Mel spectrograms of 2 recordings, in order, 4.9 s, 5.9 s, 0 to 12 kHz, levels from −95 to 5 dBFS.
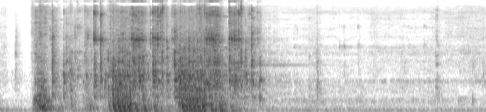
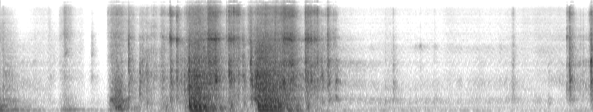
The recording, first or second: first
